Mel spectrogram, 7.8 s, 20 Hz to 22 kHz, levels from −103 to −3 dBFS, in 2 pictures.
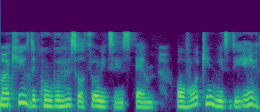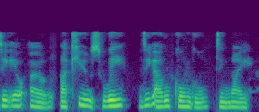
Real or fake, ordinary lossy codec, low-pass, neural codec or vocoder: fake; none; none; codec, 16 kHz, 1 kbps, FreqCodec, larger model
